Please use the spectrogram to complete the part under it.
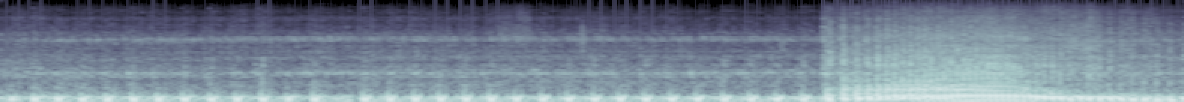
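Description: A motorcycle braking hard with the front brakes: the engine pulses in a steady loud rhythm, then a sudden harsh burst of tire scrub and skid noise as the brakes bite.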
